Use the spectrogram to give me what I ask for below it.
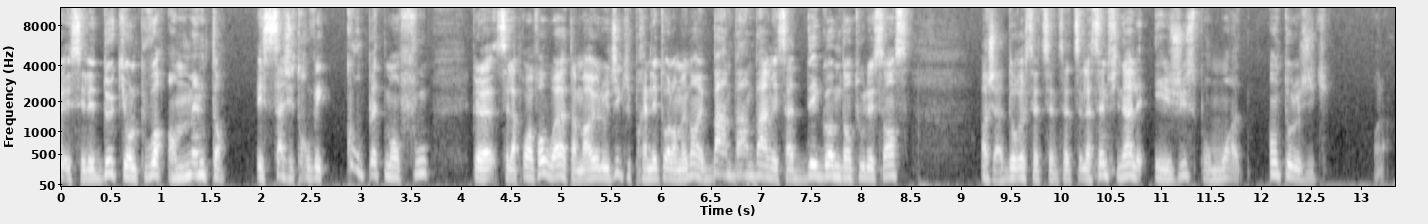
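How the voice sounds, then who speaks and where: A man giving an off-the-cuff film review, rambling with many fillers and restarts, talking straight to his viewers and jumping from soft asides to loud outbursts. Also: medium pitch, quick pace. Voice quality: bearded. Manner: addresses viewers directly. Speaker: retrogaming YouTuber.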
